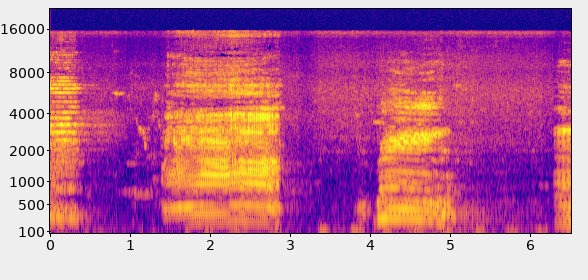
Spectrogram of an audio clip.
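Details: Field setting with a cow and calf eating: two long, loud, rich moos, each over a second, separated by quieter shuffling, and a brief third call starting at the end.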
